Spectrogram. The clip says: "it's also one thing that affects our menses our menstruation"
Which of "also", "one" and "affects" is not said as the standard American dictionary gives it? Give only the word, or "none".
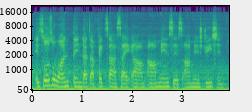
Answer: none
